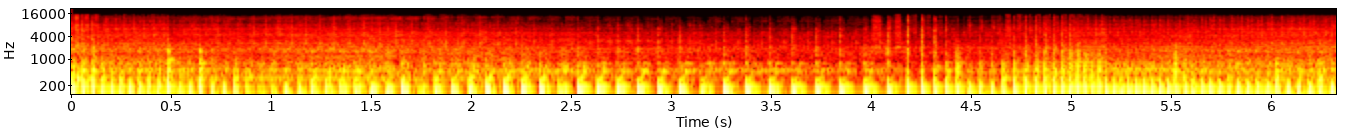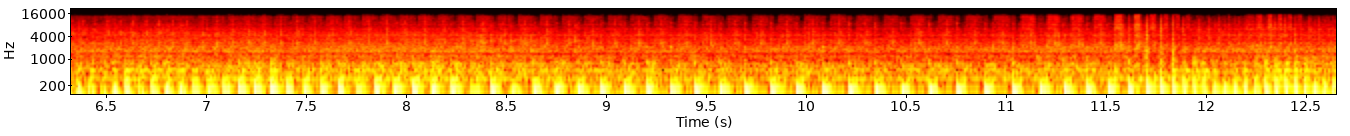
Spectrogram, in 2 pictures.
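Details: 2003 Royal Enfield 500 iron-barrel with new performance carburetor replacing stock, cracked intake rubber replaced, Gold Star muffler: catches and settles into even solid thump idle with crisp regular exhaust beats; normal idle.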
